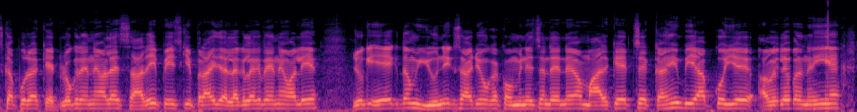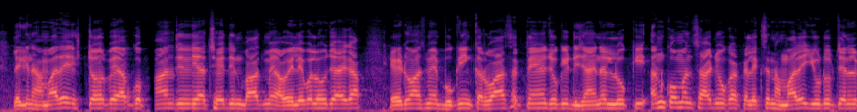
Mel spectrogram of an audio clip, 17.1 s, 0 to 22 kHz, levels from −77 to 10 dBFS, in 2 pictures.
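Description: From 7.73 to 10.5 s, repeated packet loss makes the sound choppy and robotic. Some two dozen brief holes, the longest 64 ms, are patched by stretching the preceding sound. A spectrogram shows frequent thin breaks and flat, smeared repeats, and the waveform stutters.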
